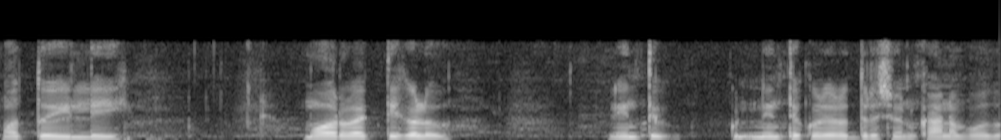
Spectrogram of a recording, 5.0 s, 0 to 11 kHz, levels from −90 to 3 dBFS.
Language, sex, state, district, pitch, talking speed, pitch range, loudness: Kannada, male, Karnataka, Koppal, 155 Hz, 95 wpm, 150-165 Hz, -19 LUFS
